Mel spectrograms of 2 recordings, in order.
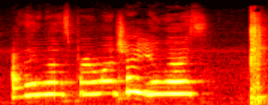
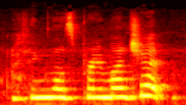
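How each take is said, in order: First: High sing-song voice. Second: Said in the usual way. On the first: Real, not acted. Repeats it, higher.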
